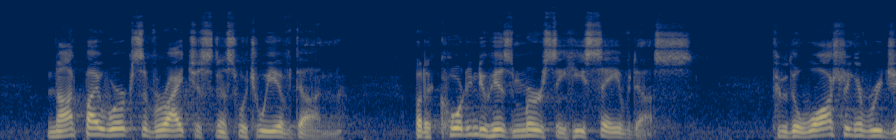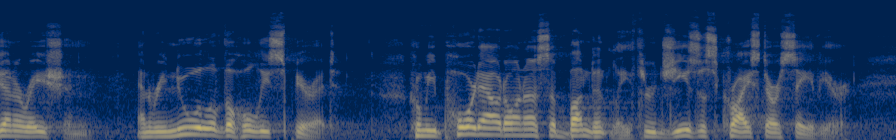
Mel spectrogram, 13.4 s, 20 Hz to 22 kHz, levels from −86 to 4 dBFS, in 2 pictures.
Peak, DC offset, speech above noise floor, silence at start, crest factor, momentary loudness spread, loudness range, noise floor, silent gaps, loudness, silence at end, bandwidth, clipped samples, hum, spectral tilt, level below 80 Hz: -12 dBFS; under 0.1%; 35 dB; 0.35 s; 18 dB; 16 LU; 2 LU; -64 dBFS; none; -29 LUFS; 0.4 s; 14 kHz; under 0.1%; none; -5.5 dB/octave; -70 dBFS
